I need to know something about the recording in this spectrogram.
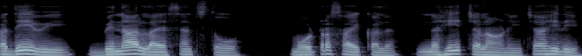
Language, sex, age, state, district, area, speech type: Punjabi, male, 18-30, Punjab, Jalandhar, urban, spontaneous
